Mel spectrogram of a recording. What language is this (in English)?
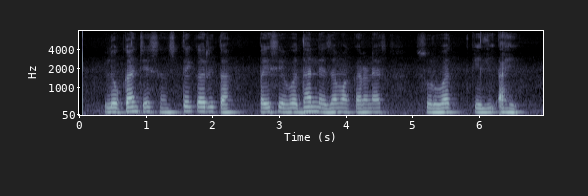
Marathi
